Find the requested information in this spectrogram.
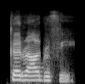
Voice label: "chorography", Indian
